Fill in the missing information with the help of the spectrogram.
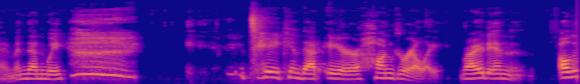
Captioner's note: loudly breathing in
